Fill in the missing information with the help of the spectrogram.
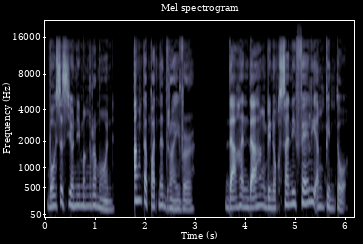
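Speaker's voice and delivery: usual speaking voice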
